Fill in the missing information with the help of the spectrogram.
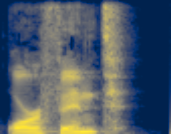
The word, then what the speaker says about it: orphant: It's actually originally called The Elf Child, but on its third printing, they would update it to be called Little Orphant Annie. And I'm saying that correctly, orphant, A-N-T, because it's supposed to be orphaned.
